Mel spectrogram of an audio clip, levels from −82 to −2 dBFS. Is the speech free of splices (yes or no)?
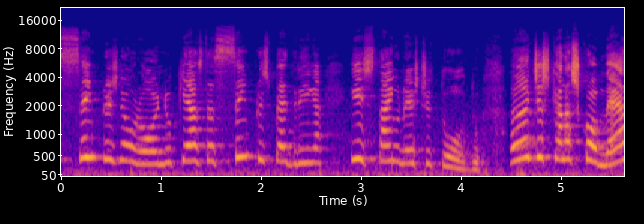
no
